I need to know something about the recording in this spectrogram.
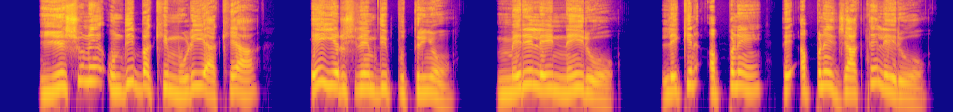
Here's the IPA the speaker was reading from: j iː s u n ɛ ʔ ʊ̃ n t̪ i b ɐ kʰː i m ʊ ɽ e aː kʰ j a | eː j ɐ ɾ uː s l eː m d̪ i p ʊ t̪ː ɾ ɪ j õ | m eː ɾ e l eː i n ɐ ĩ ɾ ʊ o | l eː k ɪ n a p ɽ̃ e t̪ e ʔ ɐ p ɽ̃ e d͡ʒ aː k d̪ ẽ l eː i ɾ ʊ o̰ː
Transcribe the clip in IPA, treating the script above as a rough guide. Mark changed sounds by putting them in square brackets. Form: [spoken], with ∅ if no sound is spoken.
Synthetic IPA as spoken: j iː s u n ɛ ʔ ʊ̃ n [d̪] i b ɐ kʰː i m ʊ ɽ [i] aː kʰ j a | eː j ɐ ɾ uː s l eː m d̪ i p ʊ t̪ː ɾ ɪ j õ | m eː ɾ e l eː i n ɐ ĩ ɾ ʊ o | l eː k ɪ n [ɐ] p ɽ̃ e t̪ e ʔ ɐ p ɽ̃ e d͡ʒ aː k [t̪] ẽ l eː i ɾ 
